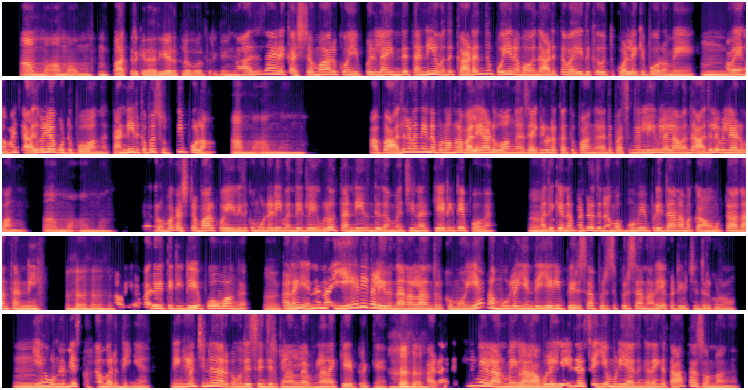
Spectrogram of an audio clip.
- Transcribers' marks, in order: laughing while speaking: "ம்ஹ்ம்"; "இது" said as "இத்து"; unintelligible speech; chuckle; other background noise; chuckle
- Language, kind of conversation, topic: Tamil, podcast, மழைக்காலமும் வறண்ட காலமும் நமக்கு சமநிலையை எப்படி கற்பிக்கின்றன?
